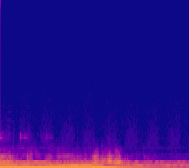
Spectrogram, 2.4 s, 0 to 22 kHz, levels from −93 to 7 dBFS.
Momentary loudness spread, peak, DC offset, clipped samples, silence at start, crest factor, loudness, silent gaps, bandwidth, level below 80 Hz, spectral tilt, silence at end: 18 LU; -8 dBFS; under 0.1%; under 0.1%; 0 s; 12 dB; -20 LUFS; none; 2 kHz; -36 dBFS; -14 dB/octave; 0 s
